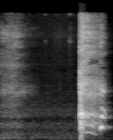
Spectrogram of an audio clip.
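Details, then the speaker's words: A pregnant woman gives a single sharp cough following a faint breath; she says the persistent cough kept her from an evening Bible study. "I couldn't make it to the morning time, and now this cough is just stupid, so I didn't make it to the nighttime one."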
